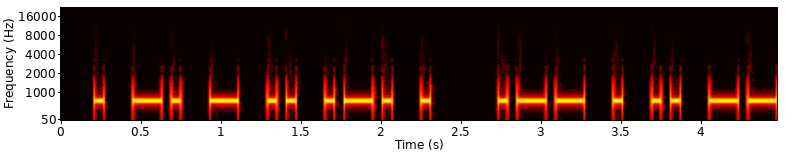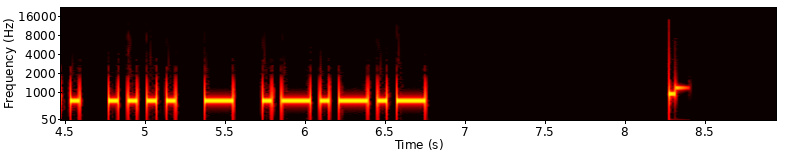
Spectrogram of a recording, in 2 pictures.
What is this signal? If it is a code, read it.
Morse code, heard as a keyed tone, about 20 wpm, 700 Hz. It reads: ENTIRE WEIGHT.
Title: Sentences from Top 800 Words 20wpm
